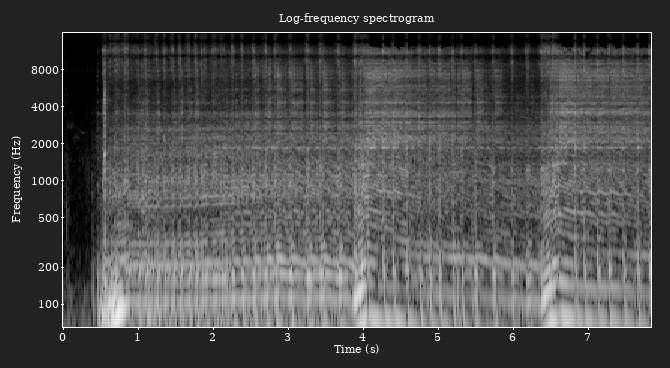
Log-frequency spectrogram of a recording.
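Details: 1976 Honda MR250 Elsinore barn find, stored many years, after carb rebuild and fresh gas, started on choke: fires on the first kick into a crisp, steady two-stroke buzz with clean rev blips; runs great.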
